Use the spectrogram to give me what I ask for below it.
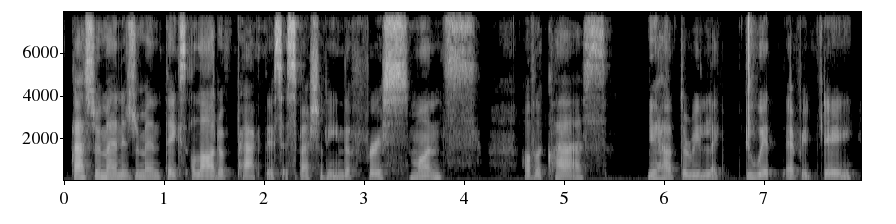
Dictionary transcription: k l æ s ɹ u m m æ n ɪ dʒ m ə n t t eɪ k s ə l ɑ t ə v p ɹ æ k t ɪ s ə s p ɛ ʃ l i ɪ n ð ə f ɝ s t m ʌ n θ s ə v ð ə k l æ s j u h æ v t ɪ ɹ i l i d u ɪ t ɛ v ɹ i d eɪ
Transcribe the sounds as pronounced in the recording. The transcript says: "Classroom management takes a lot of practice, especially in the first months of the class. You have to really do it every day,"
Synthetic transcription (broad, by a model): k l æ s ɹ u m m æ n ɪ dʒ m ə n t t eɪ k s ə l ɑ t ə v p ɹ æ k t ɪ s ə s p ɛ ʃ l i ɪ n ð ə f ɝ s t m ʌ n θ s ə v ð ə k l æ s j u h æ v t ɪ ɹ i l i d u ɪ t ɛ v ɹ i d eɪ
